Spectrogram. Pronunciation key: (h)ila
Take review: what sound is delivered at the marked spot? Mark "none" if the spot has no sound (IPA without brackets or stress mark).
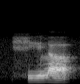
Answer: h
